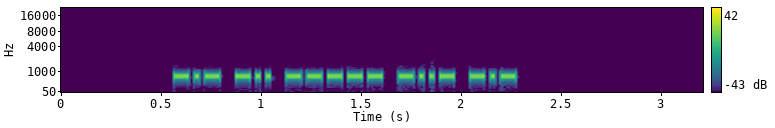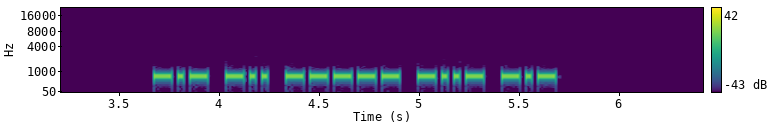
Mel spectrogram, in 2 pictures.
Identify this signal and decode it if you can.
Morse code, heard as a keyed tone, about 51 wpm, 700 Hz. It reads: KD0XK KD0XK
